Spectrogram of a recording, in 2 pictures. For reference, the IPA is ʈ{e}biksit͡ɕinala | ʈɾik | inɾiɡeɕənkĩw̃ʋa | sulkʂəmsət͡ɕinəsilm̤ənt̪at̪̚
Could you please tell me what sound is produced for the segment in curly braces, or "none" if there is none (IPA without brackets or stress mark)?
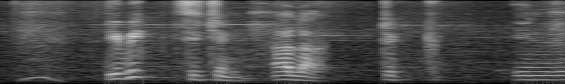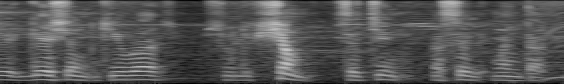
i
